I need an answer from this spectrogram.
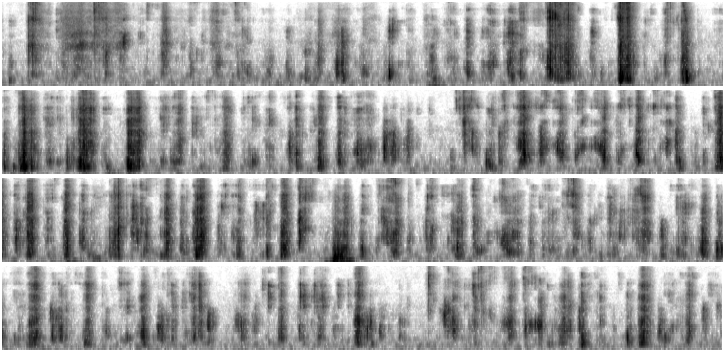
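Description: Close-miked eating: crisp bites and crunchy chewing of food, a dense run of crackling crunches with the loudest bites about five to nine seconds in.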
